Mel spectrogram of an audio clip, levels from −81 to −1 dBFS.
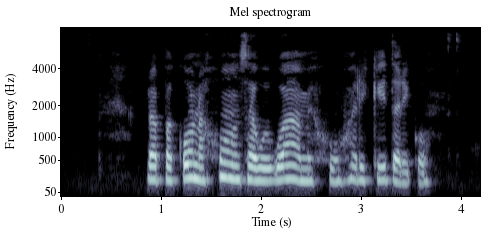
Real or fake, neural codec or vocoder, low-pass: real; none; 7.2 kHz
